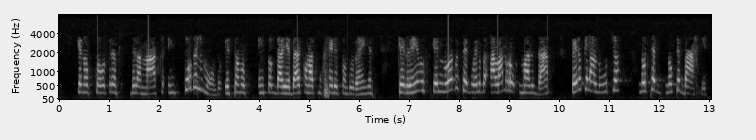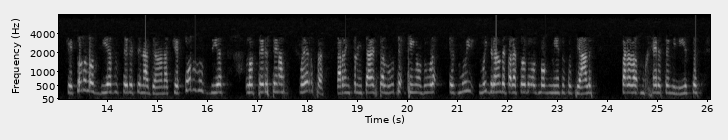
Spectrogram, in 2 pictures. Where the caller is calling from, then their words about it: Brazil; Spanish is a second language; hablo desde Brasil, soy de la Marcha Mundial de las Mujeres de Brasil.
